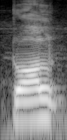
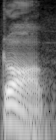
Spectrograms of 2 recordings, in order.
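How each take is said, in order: First: An L sound is pronounced before the final K. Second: No L sound is pronounced before the final K. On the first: The speaker calls it wrong. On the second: The speaker calls it right.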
